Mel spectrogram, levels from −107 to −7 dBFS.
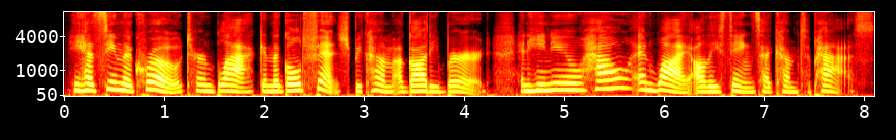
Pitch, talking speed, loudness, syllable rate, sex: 225 Hz, 200 wpm, -19 LUFS, 4.2 syllables/s, female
